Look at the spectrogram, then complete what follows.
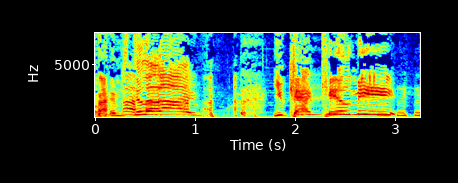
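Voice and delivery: high, drawn-out triumphant taunt; mock defiant cry. Survivor joking about the bus, mock defiant boast. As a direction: crow it slowly, way up high.

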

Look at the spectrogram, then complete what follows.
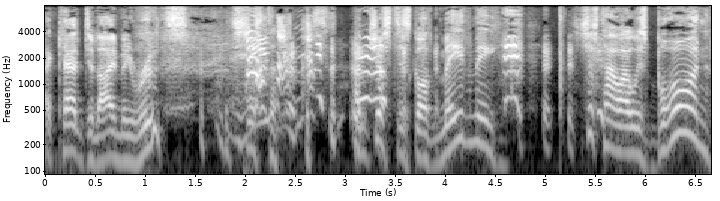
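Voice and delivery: hammed-up British accent, upswing on each last word; put-on British accent. Co-host defending his new accent to teasing colleagues, put-on British accent. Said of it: "What's with the upswing of every last word?".

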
